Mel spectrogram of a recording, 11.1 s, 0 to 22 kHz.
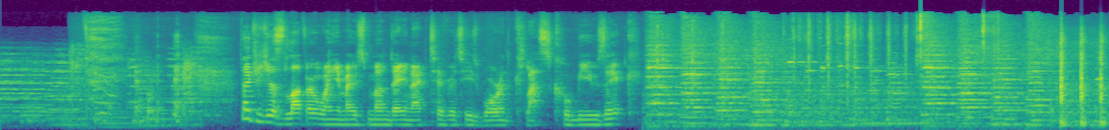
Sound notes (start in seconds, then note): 0.7 laughs; 6.4 fast-paced classical music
